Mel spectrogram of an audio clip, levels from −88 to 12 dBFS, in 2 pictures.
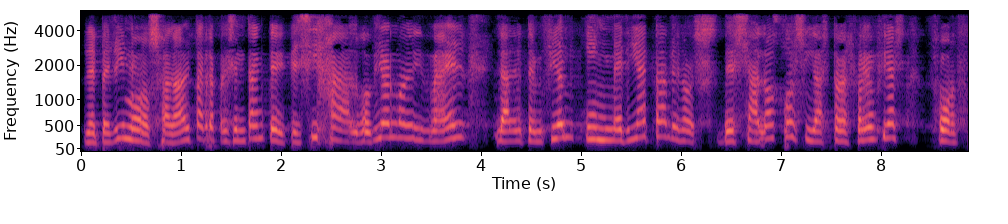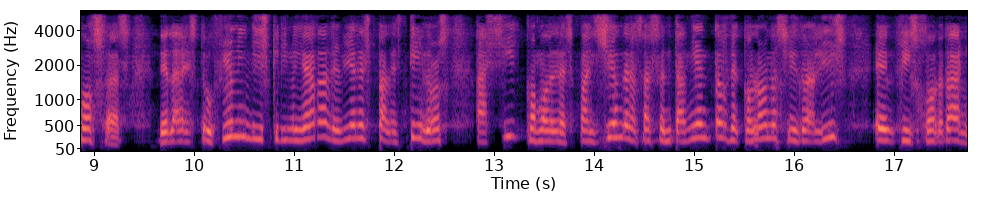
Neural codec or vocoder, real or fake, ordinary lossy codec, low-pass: codec, 16 kHz in and 24 kHz out, 0.6 kbps, FireRedTTS-2 codec; fake; none; 5.4 kHz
